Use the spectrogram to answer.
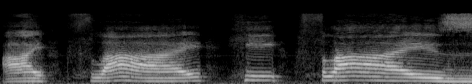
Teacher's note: keep that ending voiced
